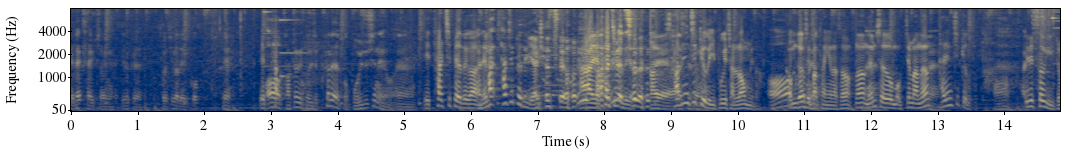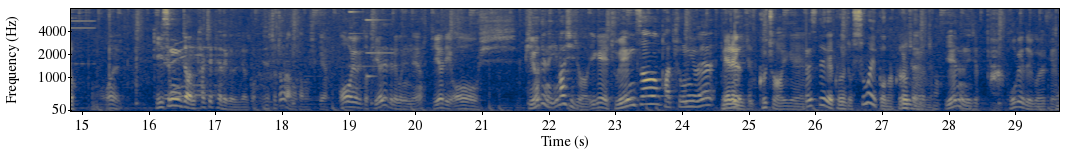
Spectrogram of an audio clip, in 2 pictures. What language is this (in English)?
Korean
